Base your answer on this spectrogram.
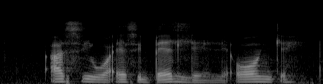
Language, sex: Xhosa, male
